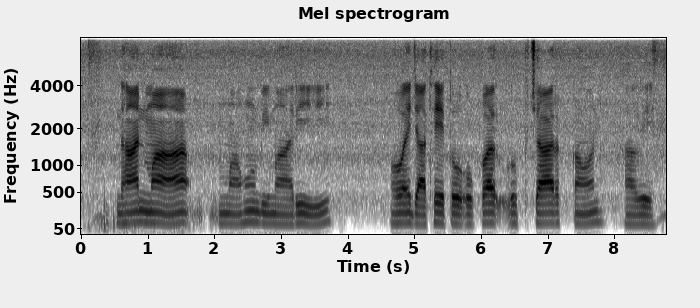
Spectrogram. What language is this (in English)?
Chhattisgarhi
